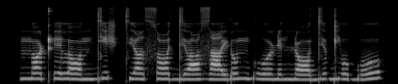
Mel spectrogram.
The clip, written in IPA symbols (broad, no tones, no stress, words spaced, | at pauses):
nɔʈʰɪ lɔndʲeʃ tʲojsˤo dʲɔ zˤejɽon ɡʱoɳɪnɳɔdʲɔ ɡjobo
